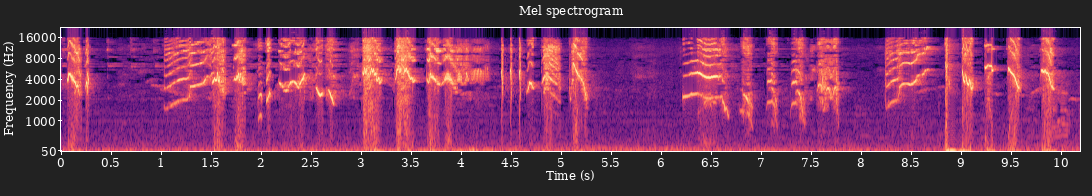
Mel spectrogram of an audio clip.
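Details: Oriental magpie-robin singing, used to coax a freshly caught caged bird to sing. Rich, varied phrases of sweeping whistles mixed with loud harsh chatters come in dense bursts separated by short pauses.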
